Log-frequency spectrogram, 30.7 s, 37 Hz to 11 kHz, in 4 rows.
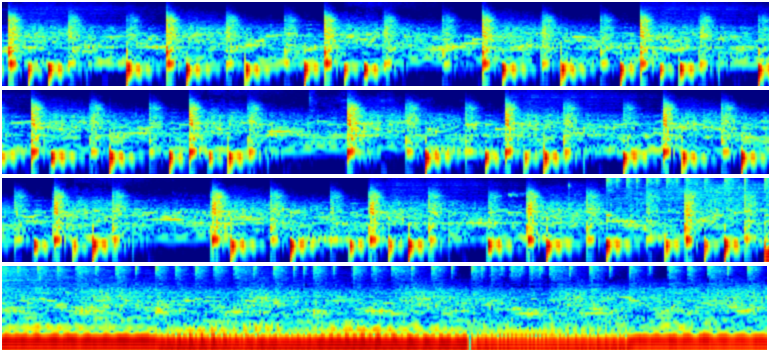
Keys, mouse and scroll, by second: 0.9-3.1 drag, 5.4 right click, 5.5 click, 6.7 shift+a, 7.2 s, 7.9 right click, 8.2 right click, 10.1-12.3 drag, 12.3 right click, 12.7 right click, 12.8 right click, 14.7 scroll down 5, 14.8 scroll up 1, 15.1-15.7 scroll down 1, 15.7 right click, 16.4 click, 17.8 click, 19.3 click, 19.8 h, 20.5 click, 23.3-25.4 drag, 25.4 right click, 26.2 scroll down 4, 26.4-26.9 scroll up 5, 27.2 scroll down 1, 28.2 right click, 28.8 right click, 29.0 right click, 29.2 right click.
